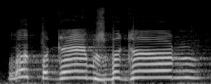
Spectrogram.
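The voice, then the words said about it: Bane impression. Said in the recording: “in my Bane voice”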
